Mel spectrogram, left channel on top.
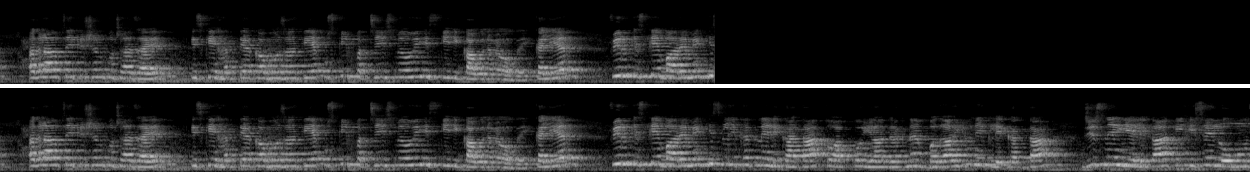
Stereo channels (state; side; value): drops out; left; at 7.2 s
